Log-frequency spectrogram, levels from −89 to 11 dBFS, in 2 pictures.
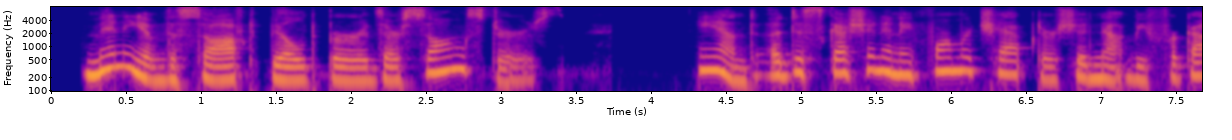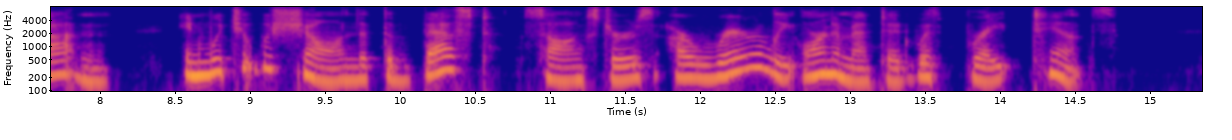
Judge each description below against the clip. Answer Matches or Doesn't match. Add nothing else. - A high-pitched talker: Matches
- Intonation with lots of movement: Matches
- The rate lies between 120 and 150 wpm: Matches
